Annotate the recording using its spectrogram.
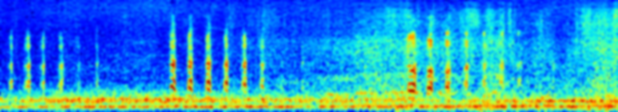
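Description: A man laughing in bursts of rapid ha-ha pulses, three times, over a steady low droning hum.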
